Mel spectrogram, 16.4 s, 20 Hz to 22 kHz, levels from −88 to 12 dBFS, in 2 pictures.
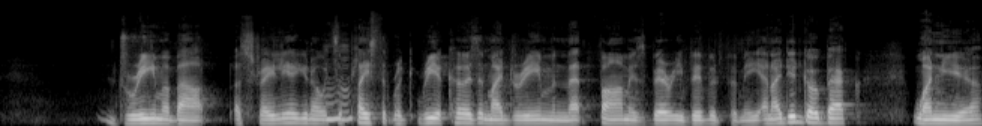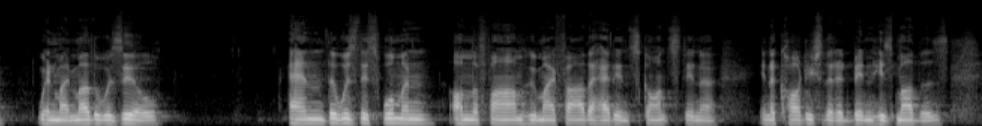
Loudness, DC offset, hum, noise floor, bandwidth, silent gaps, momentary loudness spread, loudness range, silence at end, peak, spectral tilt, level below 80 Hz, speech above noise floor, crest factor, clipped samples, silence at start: -19 LUFS; under 0.1%; none; -71 dBFS; 7.2 kHz; none; 10 LU; 3 LU; 0.35 s; -2 dBFS; -8.5 dB/octave; -76 dBFS; 53 dB; 18 dB; under 0.1%; 0.85 s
